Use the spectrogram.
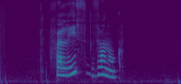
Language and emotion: Russian, neutral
